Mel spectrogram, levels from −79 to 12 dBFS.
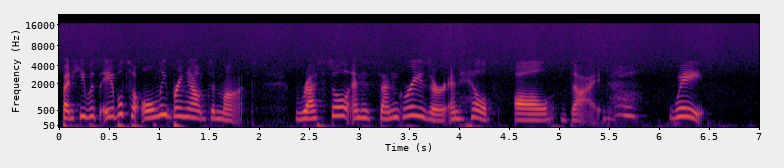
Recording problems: high frequencies cut off; noticeable; nothing above 5 kHz
hiss; noticeable; throughout; 10 dB below the speech

